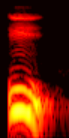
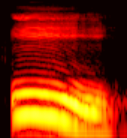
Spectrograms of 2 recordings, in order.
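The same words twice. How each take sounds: First: Short i sound, clipped quick. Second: ई held long, drawn out. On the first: Teacher showing a short vowel to students. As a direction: say ई short, one beat. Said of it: "इससे दुगना समय लगा ना". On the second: Teacher showing a long vowel to students. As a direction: stretch the ई to twice the length. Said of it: "इससे दुगना समय लग रहा है ना". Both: Shown as a demonstration.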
